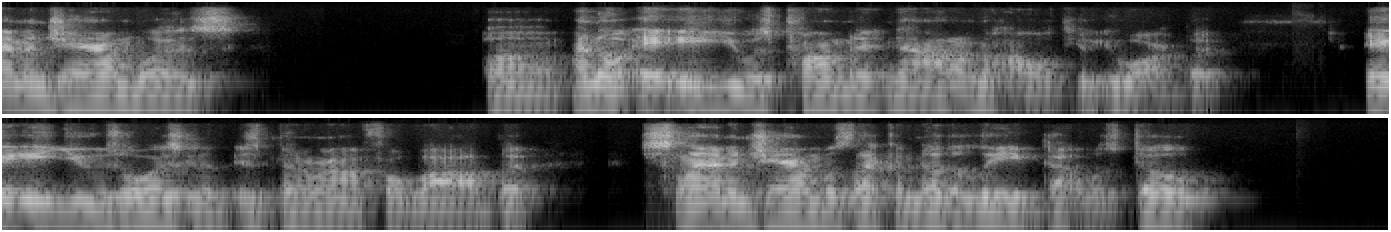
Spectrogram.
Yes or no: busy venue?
no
